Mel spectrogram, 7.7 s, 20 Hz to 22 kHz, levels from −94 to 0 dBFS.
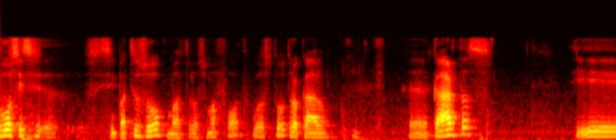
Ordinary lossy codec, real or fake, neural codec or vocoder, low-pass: AAC, 32 kbps; real; none; 7.2 kHz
